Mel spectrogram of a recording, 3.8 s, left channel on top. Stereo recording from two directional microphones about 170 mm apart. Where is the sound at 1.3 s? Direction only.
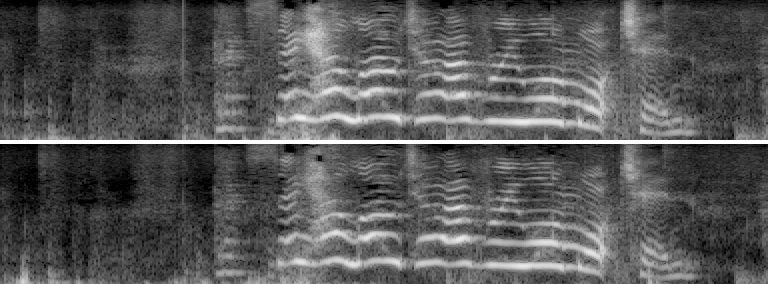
25° left (ahead or behind).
